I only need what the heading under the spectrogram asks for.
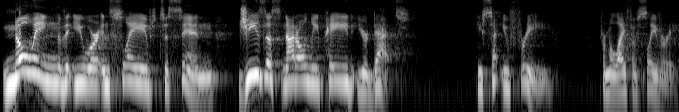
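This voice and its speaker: Man, pastor, sermon, earnest conversational preaching, high voice, echoing sanctuary. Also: very animated, slow pace, sharp tone.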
